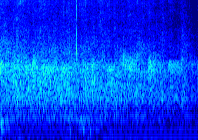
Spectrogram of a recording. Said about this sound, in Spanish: Vamos, del otro aplauso fuerte.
